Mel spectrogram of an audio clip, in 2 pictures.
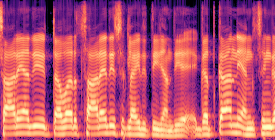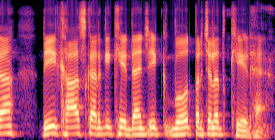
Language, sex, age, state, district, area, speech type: Punjabi, male, 30-45, Punjab, Jalandhar, urban, spontaneous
